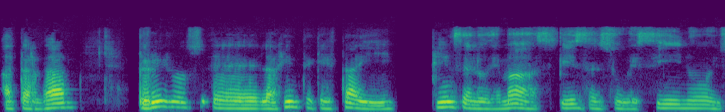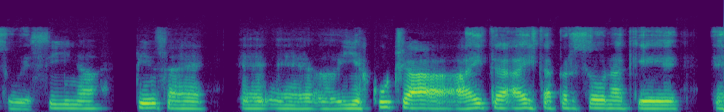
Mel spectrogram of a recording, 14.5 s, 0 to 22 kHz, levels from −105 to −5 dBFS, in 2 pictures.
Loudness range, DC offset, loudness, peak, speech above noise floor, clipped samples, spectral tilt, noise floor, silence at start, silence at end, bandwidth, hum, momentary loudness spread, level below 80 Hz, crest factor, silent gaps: 6 LU; under 0.1%; -27 LUFS; -8 dBFS; 36 dB; under 0.1%; -6.5 dB/octave; -62 dBFS; 0.05 s; 0 s; 8.2 kHz; none; 12 LU; -64 dBFS; 20 dB; none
